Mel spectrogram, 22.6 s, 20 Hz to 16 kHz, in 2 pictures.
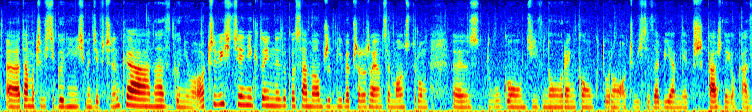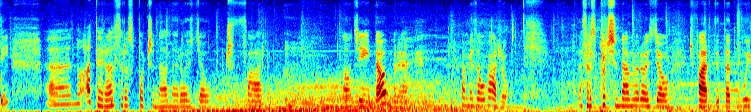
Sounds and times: Speech: 0.0s - 15.4s, 16.4s - 22.5s
Music: 13.7s - 22.5s.

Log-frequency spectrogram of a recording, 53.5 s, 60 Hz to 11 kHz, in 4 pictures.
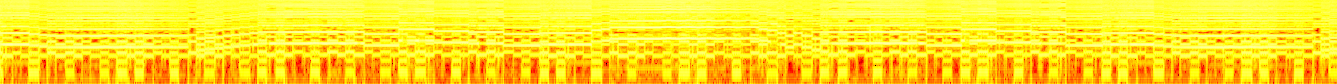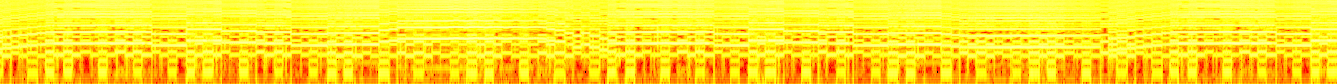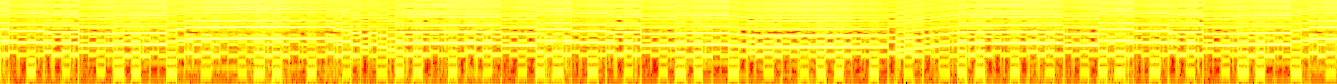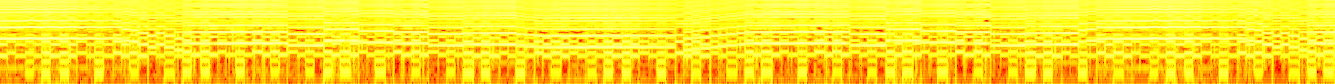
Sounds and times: Video game music: 0.0s - 53.4s.

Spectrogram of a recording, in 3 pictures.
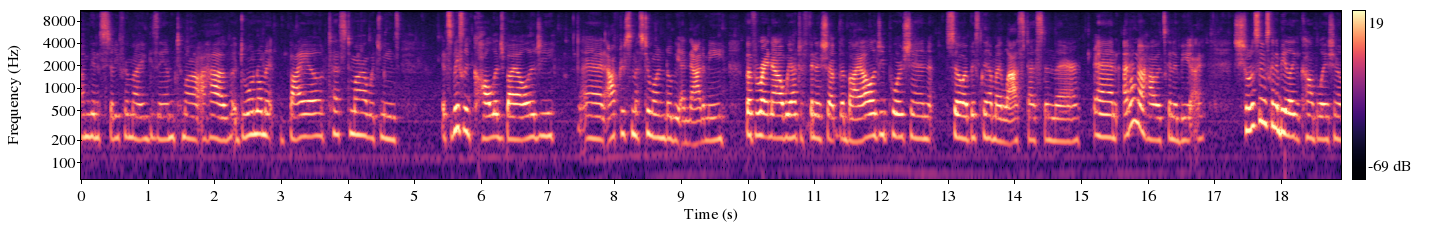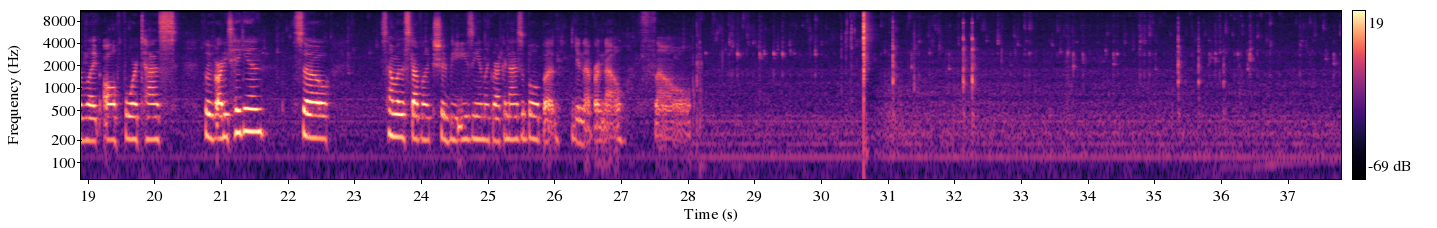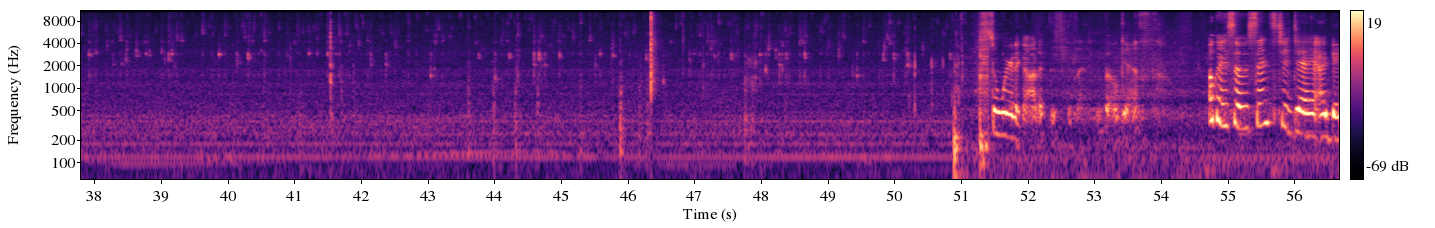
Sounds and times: Water: 0.0s - 56.6s.

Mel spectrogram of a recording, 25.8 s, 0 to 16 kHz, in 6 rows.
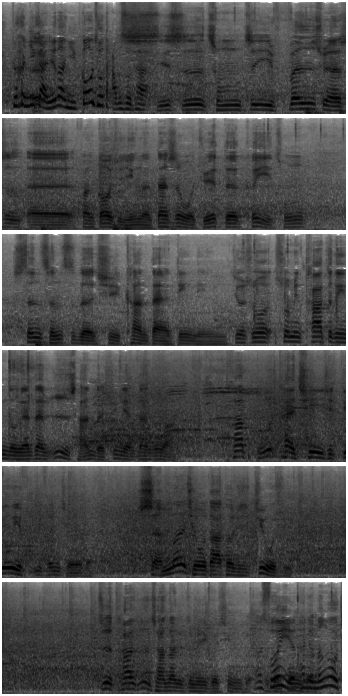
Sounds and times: Speech: 0.2s - 8.1s, 22.7s - 25.7s.

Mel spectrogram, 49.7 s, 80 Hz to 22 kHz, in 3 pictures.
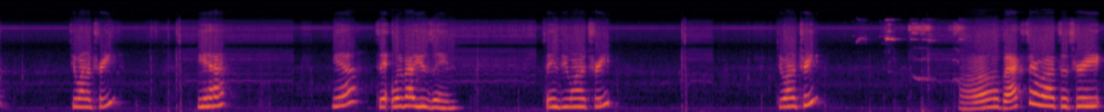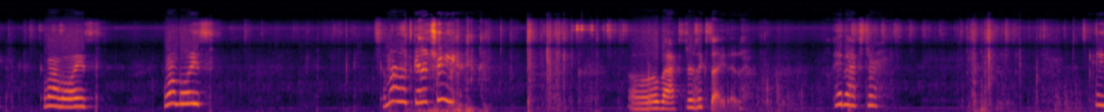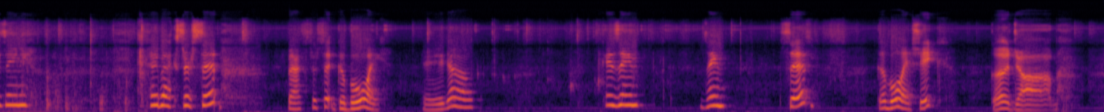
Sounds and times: Speech: 1.1s - 1.9s, 3.0s - 3.5s, 5.0s - 7.0s, 8.2s - 9.3s, 11.7s - 12.4s, 14.4s - 16.6s, 17.2s - 18.1s, 19.0s - 19.8s, 22.2s - 23.6s, 26.0s - 27.9s, 29.0s - 29.9s, 33.0s - 33.7s, 35.4s - 36.5s, 37.4s - 40.4s, 42.2s - 42.8s, 43.6s - 44.1s, 44.9s - 45.4s, 46.3s - 47.4s, 48.0s - 49.0s
Dog: 12.8s - 14.6s.

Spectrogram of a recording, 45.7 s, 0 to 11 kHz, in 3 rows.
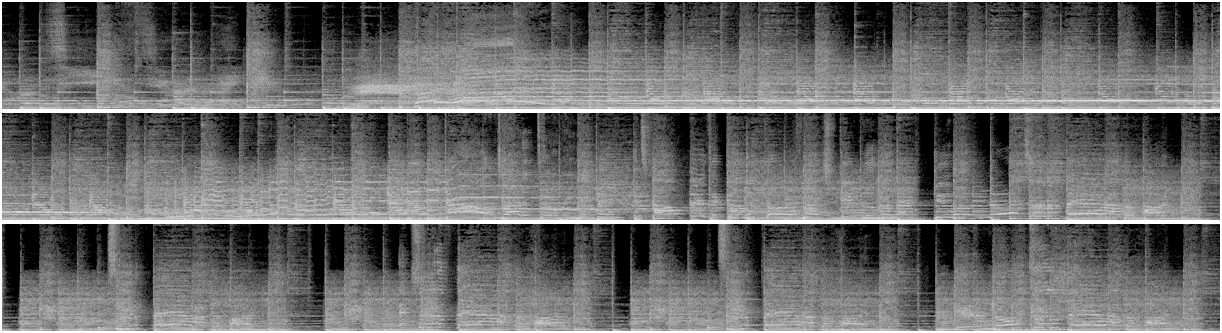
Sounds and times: Progressive rock: 0.0s - 45.6s
Psychedelic rock: 0.0s - 45.6s.

